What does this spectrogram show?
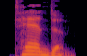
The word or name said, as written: tandem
